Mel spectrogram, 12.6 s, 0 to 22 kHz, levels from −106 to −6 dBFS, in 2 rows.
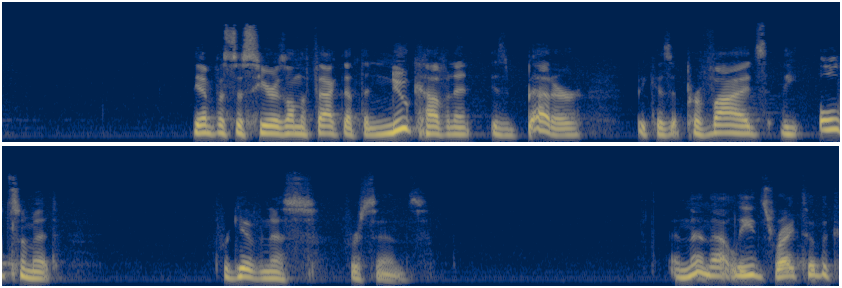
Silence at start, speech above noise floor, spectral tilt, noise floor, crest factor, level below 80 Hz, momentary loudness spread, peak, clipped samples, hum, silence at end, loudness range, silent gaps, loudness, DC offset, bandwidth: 1.45 s; over 54 dB; -8 dB/octave; under -90 dBFS; 18 dB; under -90 dBFS; 14 LU; -20 dBFS; under 0.1%; none; 0.05 s; 8 LU; none; -37 LUFS; under 0.1%; 11 kHz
